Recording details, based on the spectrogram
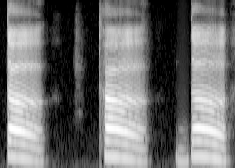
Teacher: हमारी जीभ जो है वो दांतों में टच हो रही है, यानी दांतों से टच हुए बगैर बोल ही नहीं पाएंगे, तो इनको दांतों का स्थान, उच्चारण स्थान दिया गया है। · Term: त वर्ग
